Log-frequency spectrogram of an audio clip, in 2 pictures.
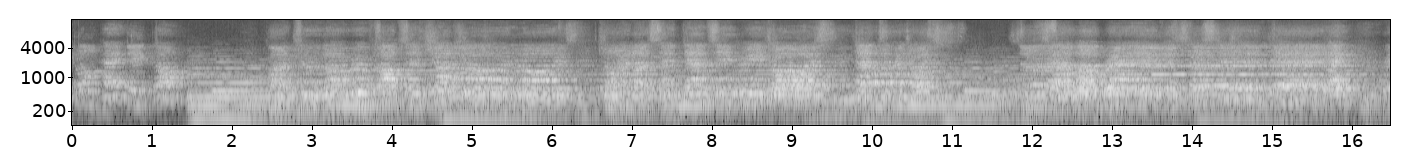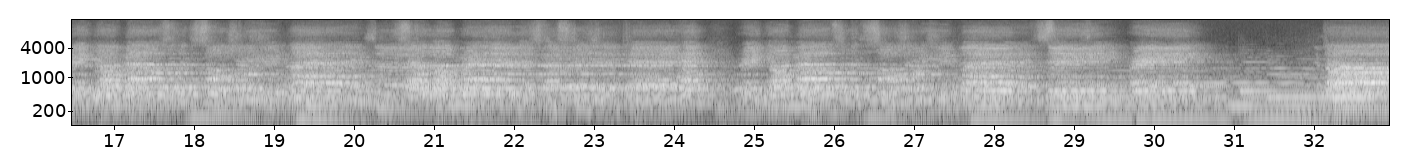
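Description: Youth choir of mostly girls' voices, with a few boys', singing continuously.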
